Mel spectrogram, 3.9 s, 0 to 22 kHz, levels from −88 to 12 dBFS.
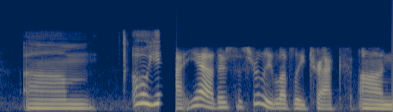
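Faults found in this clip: Handover gap, 1.59 to 1.77 s: speech dies away quickly, then 180 ms of silence while the call switches networks and no speech frames arrive. Audio in that window lost.

Fallback to narrowband from 1.77 s to end: nothing above 4 kHz, duller and rougher speech than the clean HD Voice (AMR-WB) start. Fits a switch to a low-rate AMR-NB mode, around 7.4 kbit/s.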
